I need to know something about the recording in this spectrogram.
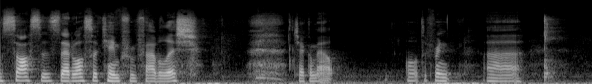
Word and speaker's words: Fabalish: and Jack, introduced me to, and it is pronounced Fabalish, which is a fabulous name for a brand, by the way.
